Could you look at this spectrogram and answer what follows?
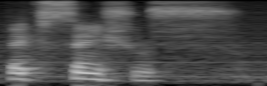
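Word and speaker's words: Hexenschuss: A pronúncia exata é Hexenchus ou Hexescud. Isso é Hexenchus na Alemanha, e na Dinamarca é chamada de Hexescud.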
